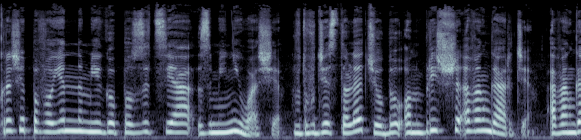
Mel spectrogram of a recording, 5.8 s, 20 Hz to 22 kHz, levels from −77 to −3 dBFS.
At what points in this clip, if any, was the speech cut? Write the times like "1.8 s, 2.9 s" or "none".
none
